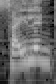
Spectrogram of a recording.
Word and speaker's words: silent: ಉಚ್ಚಾರಣೆನು ಒಂದೇ ಬರುತ್ತೆ ಇವುಗಳನ್ನು ಸೈಲೆಂಟ್ ಅಂತ ಉಚ್ಚಾರಣೆ ಮಾಡ್ತಾರೆ ಬಟ್ ಇವುಗಳ ಉಚ್ಚಾರಣೆ ಟೋಟಲಿ ಡಿಫರೆಂಟ್ ಇದೆ ಬೇರೆ ಬೇರೆದಿದೆ ಇವುಗಳಲ್ಲಿ first word S ಐ ಎಲ್ ಇ ಎನ್ ಟಿ ಇದೊಂದು ಟೂ ಸಿಲಬಲ್ ವರ್ಡ್ ಸ್ಟ್ರೆಸ್ ಇರೋದು ಫಸ್ಟ್ ಸಿಲಬಲ್ ಅಲ್ಲಿ ಲೆಟರ್ ಎಸ್ ಗೆ ಶಬ್ದ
